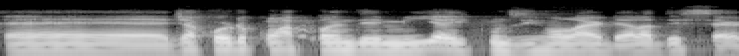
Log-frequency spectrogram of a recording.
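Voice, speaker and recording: Heard in a dry, close sound with no echo, a plain, everyday voice moves at a fairly slow pace with ordinary pitch variation. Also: man. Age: 20s. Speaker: sales executive, student association member. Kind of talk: casual interview.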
